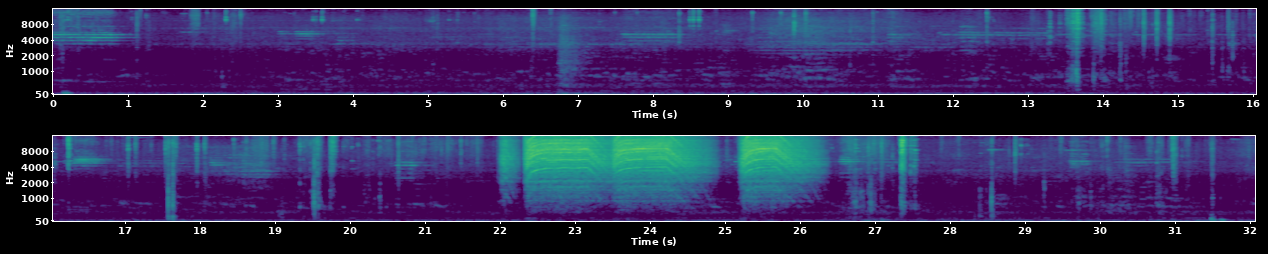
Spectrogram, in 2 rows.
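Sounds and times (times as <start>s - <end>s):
electric drill whining: 22.0s - 26.4s.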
